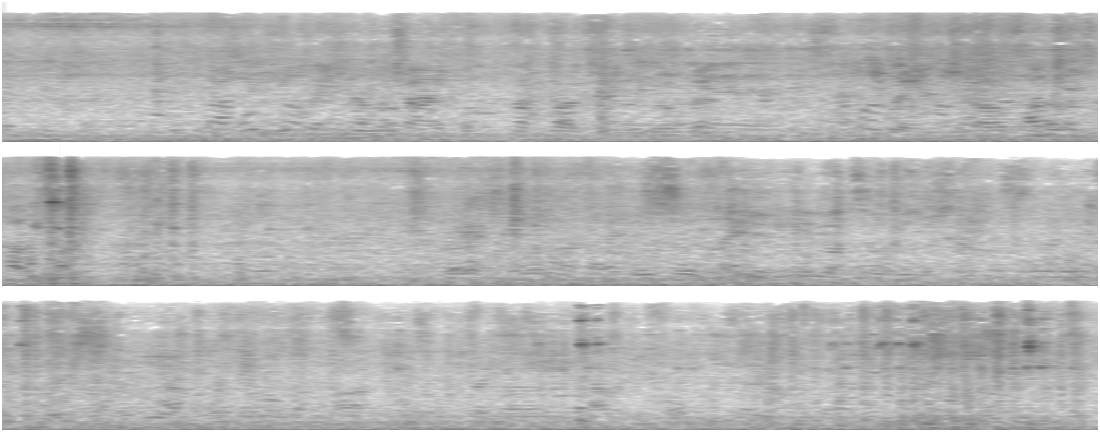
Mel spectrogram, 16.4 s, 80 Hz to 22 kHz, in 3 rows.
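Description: Inside a moving Volvo B5LH diesel-electric hybrid double-decker bus: steady low engine and road rumble with rattles from the body, and indistinct voices of passengers underneath.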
